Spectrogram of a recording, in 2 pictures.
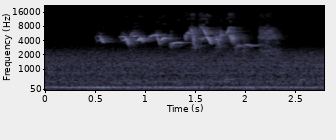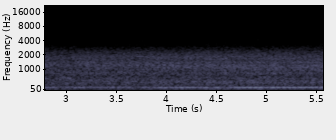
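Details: A single brisk two-second phrase of sharp, chattering, warbled high notes from a double-collared seedeater, followed by quiet with only a low background hum.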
